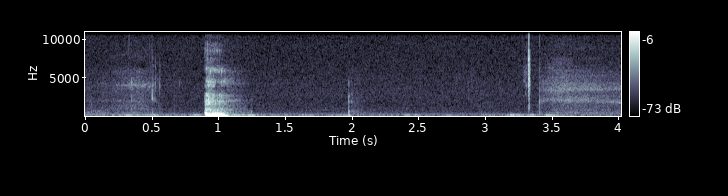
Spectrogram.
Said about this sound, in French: Est-ce que ce serait possible d'avoir un peu d'eau, s'il vous plaît Parce que sinon, je vais commencer à tousser.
